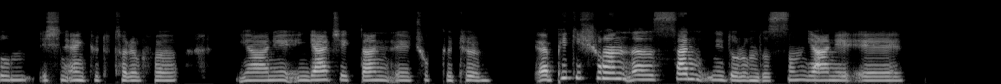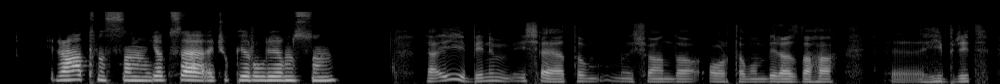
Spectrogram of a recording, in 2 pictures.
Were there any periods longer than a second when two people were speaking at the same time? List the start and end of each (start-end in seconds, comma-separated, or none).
none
